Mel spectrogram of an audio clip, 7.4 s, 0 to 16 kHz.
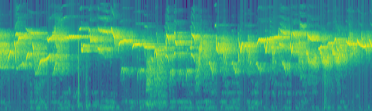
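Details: Oriental magpie-robin in full 'căn lửa' song, recorded 2017: loud, continuous cascades of high whistles, stepped note jumps and buzzy trills delivered rapidly with hardly any gaps.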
